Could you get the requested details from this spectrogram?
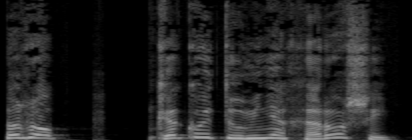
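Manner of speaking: put-on high, joyful girlish squeal. A narrator's reading. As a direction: squeal it in delight. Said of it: "завизжала от радости".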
